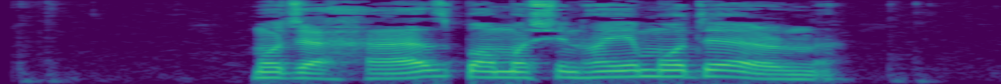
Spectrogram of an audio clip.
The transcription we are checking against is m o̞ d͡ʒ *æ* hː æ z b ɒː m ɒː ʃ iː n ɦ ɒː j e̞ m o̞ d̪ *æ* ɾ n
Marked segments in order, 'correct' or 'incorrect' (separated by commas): correct, incorrect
